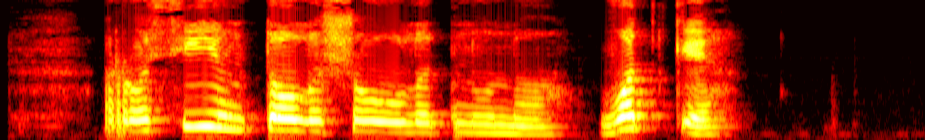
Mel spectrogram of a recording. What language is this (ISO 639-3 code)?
chm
